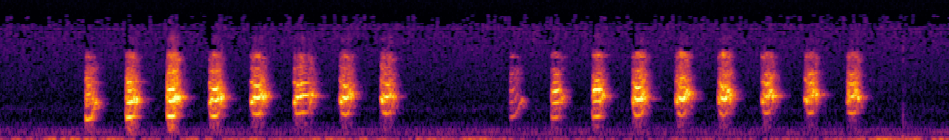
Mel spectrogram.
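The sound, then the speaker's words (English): A mouth call imitates a turkey's yelp in two runs of evenly spaced, raspy notes, about eight then seven, with a short pause between. The notes are loud and clear with no talking. “I'm just going to do a regular yelp.”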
